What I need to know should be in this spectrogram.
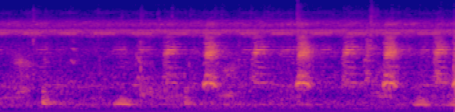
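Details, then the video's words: Chorus of frogs croaking: short harmonic calls repeat roughly once a second, with lower croaks beneath and a steady high insect-like drone throughout. "Calming Sound Of Harmonious Frog Croaking"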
